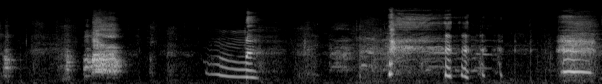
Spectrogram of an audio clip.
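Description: Hens clucking and calling inside a farm henhouse, a rooster-like crow rising among several rapid bird calls, loud and close, with low rustling and a few faint voices in the background.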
